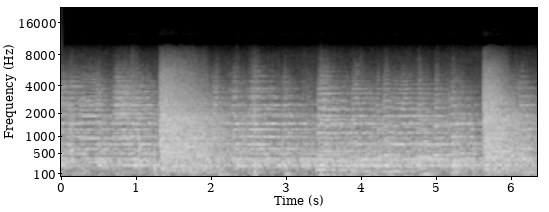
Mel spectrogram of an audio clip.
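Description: Orchestral film score holding sustained chords, cut twice by a sudden loud crash, about a second in and again near the end.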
